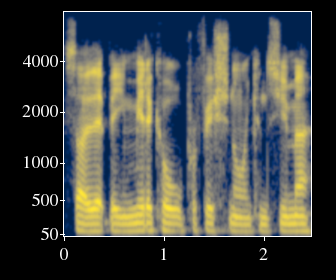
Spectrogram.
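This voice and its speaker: Very fast speech in a dry sound with no echo against a quiet background. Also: man. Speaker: partner manager at a headset company; vendor partner manager presenting. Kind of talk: product presentation. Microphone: video call.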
